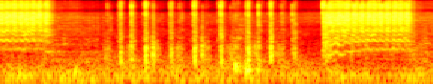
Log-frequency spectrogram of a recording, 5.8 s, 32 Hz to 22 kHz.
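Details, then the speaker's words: 1955 Chevrolet Bel Air, carbureted, started via bypass ignition switch wired to battery positive: starter cranks at about five or six beats a second but never catches; switch found good, no fuel reaching carburetor; crank no start, fuel starvation. "wonder if it's getting gas something's going on unbelievable he's getting any gas maybe that's why it's not turning"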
